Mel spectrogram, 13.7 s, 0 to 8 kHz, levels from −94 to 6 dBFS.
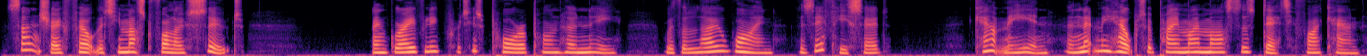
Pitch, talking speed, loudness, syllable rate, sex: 220 Hz, 165 wpm, -19 LUFS, 4.2 syllables/s, female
